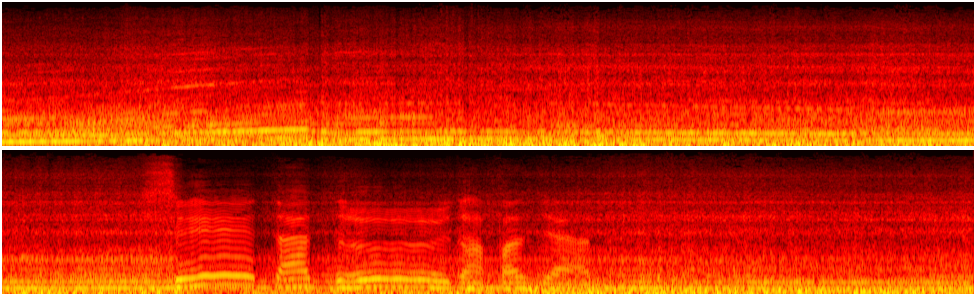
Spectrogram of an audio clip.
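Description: A motorcycle engine hums steadily, its pitch rising as it speeds up and then holding.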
